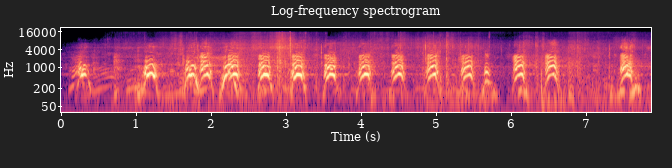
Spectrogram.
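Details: Hunting Montenegrin Mountain Hounds of kennel 'Sutorman' bay in a fast run of sharp arched barks, a little over two per second, with a faint hiss in the background.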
